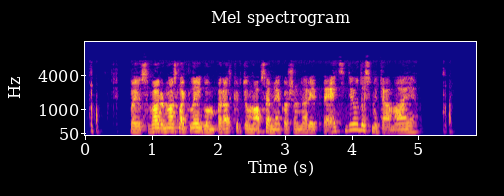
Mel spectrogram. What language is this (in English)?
Latvian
